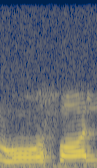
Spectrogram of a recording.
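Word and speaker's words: المصلين: Nah, ini saya sekedar mengingatkan agar tidak monyong ketika pengucapan so. Tidak musallin tapi musa. So, bibir tetap datar.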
